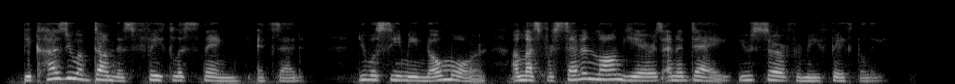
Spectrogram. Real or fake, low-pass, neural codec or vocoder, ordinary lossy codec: real; 7.2 kHz; none; Opus, 16 kbps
